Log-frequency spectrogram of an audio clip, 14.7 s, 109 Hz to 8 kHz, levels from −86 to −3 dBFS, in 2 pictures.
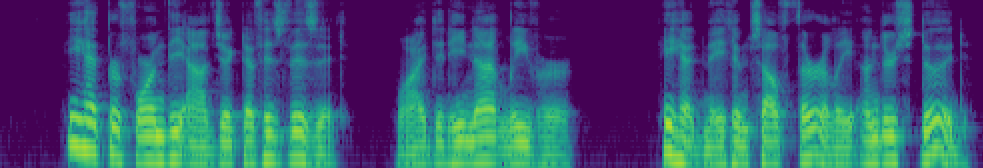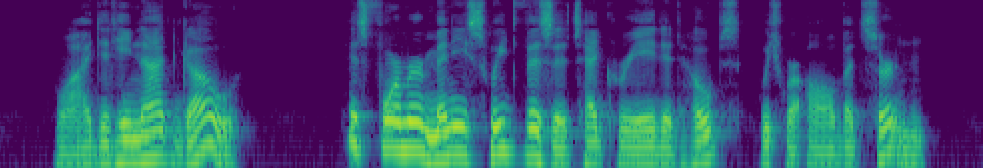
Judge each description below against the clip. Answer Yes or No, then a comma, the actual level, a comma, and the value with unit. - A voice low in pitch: Yes, low, 115 Hz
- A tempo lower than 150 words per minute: No, average, 155 wpm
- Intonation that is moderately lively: No, wide, 7.3 semitones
